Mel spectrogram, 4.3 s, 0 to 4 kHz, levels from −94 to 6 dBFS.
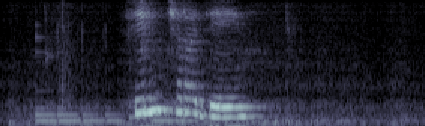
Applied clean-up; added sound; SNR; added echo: none; Electric guitar; 16 dB; reverberation time 0.4 s.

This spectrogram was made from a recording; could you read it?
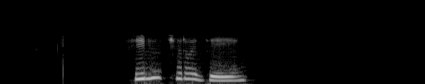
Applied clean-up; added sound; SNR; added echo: neural separator model SepFormer WHAMR!.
